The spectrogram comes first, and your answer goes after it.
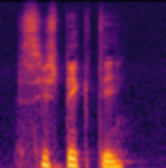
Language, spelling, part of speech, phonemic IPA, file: French, suspecter, verb, /sys.pɛk.te/, Fr-suspecter.ogg
- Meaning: to suspect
